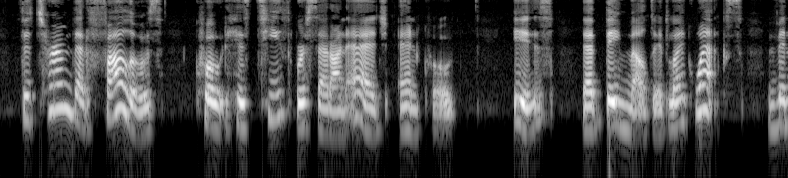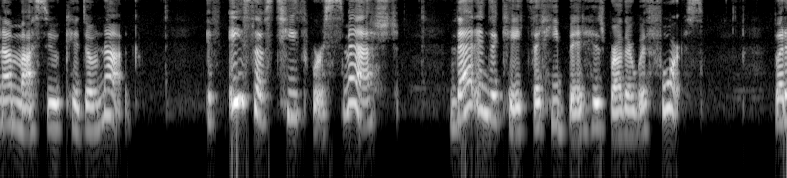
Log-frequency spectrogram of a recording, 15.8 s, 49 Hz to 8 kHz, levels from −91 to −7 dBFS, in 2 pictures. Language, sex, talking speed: English, female, 135 wpm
